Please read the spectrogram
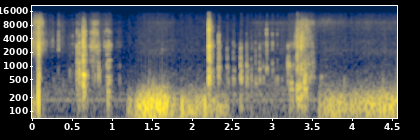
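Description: Near silence, broken by a few faint clicks and soft handling noises from the cardboard collection box and its booster packs being handled.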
